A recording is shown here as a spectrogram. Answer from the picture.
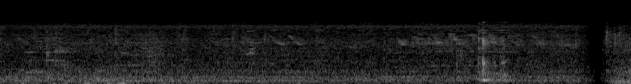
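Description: Steady outdoor background noise with small birds chirping faintly, and a single short click a little before five seconds in.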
